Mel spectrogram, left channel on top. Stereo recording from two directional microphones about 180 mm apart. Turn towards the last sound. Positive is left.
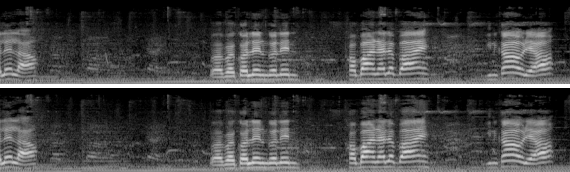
turn(degrees=0)  # may be behind; listen again after turning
